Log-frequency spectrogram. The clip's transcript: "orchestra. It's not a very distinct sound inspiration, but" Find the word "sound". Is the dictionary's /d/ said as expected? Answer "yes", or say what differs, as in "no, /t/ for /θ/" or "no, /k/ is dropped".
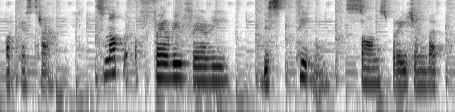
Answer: no, /d/ is dropped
